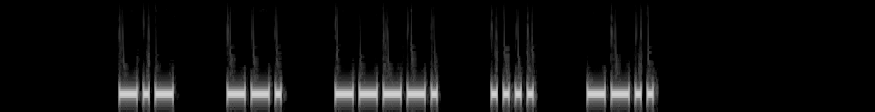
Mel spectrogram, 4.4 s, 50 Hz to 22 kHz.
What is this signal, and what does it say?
Morse code, heard as a keyed tone, about 40 wpm, spaced as for 23 wpm, 700 Hz. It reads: KG9HZ
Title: USA Call Signs - 5 Characters - 3x Character Spacing - 40wpm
